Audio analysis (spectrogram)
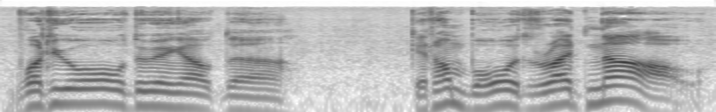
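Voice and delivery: bellowing order from the ship, slow on the command; booming call from the deck, dropping the accent; loud captain's shout. Acted. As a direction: yell them aboard like a gruff captain. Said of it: "Don't know where Sid's accent gone either".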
